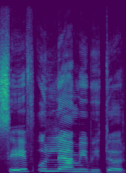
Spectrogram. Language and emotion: Goan Konkani, neutral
